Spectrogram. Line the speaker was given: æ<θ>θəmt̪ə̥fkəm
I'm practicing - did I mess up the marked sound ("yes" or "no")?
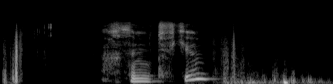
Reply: yes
